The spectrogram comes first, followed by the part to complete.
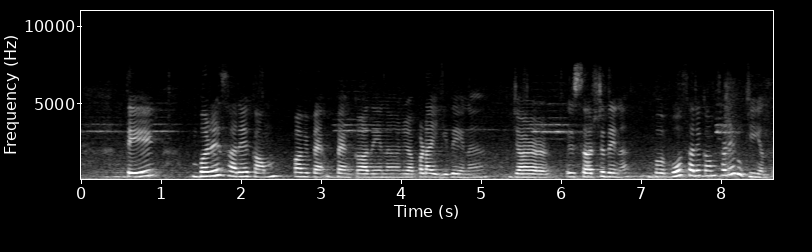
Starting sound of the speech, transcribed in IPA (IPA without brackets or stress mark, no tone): t̪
